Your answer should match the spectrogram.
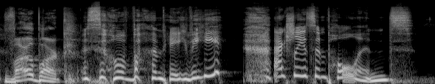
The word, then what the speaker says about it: Wielbark: this would be the willark culture or wildark where are they from they are it's it's a German Town V bark so maybe actually in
